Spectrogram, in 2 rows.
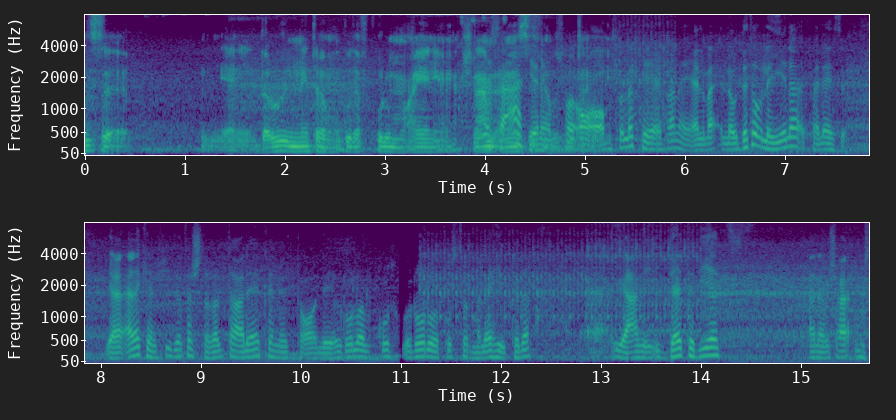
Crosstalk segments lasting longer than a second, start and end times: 3.9-5.2

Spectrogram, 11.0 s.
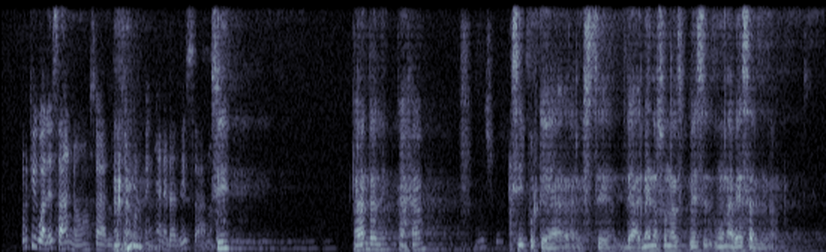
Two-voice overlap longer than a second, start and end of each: none

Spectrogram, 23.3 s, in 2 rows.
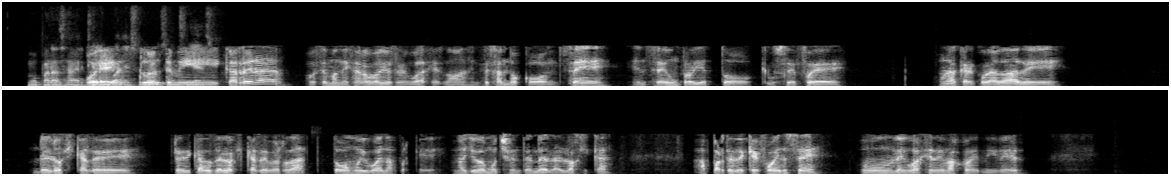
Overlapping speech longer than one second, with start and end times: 0.9-2.1

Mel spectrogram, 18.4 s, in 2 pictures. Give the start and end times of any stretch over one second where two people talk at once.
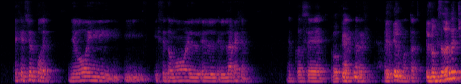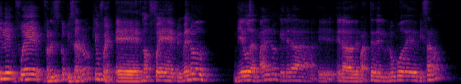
none

